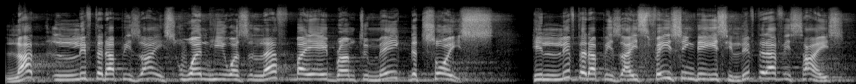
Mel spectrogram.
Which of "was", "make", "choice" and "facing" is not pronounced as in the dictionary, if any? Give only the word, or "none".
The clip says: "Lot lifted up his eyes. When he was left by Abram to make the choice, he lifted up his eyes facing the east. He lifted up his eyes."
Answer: none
